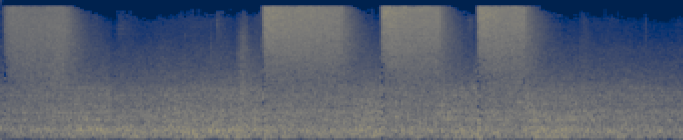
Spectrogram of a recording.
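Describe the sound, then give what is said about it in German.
An airbrush spray gun applying paint onto glass hisses in several bursts, four bright, steady sprays with short gaps between them, over a constant low rumbling background noise, with no talking. “Der Umgang mit der Spritzpistole erfordert Fingerspitzengefühl und sehr viel Übung.”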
